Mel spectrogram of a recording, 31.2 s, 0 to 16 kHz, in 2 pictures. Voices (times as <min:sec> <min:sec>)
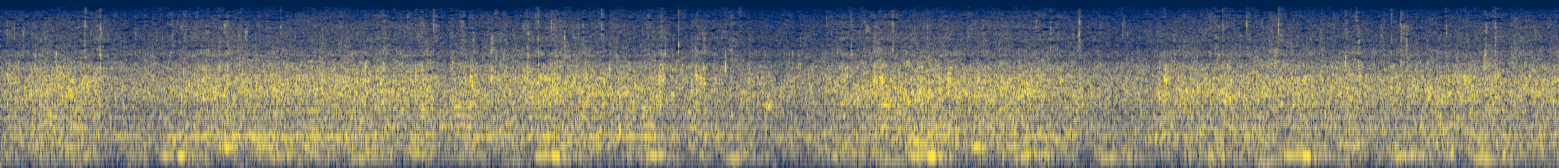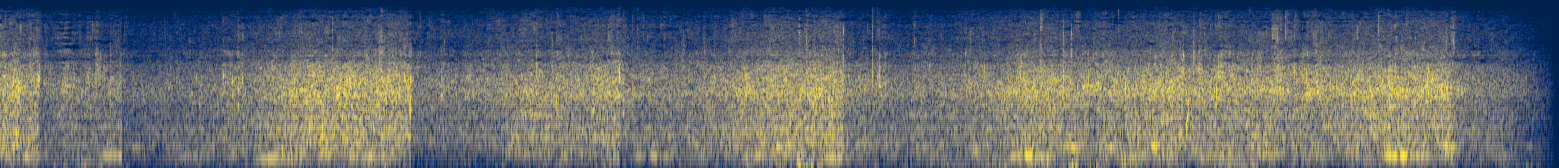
0:00.4 0:15.8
